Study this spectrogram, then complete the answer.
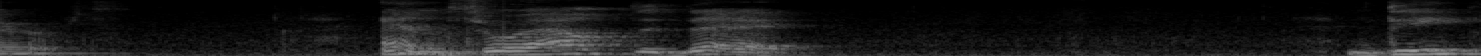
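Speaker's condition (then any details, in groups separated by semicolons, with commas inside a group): ALS; degenerative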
